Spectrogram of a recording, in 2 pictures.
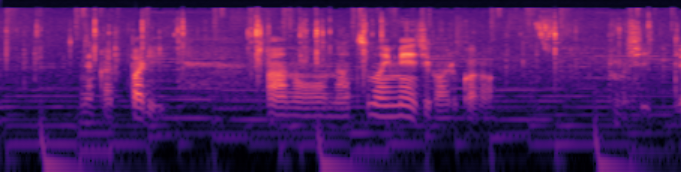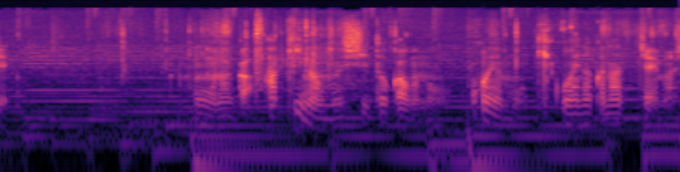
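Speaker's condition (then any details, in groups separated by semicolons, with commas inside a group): No condition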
